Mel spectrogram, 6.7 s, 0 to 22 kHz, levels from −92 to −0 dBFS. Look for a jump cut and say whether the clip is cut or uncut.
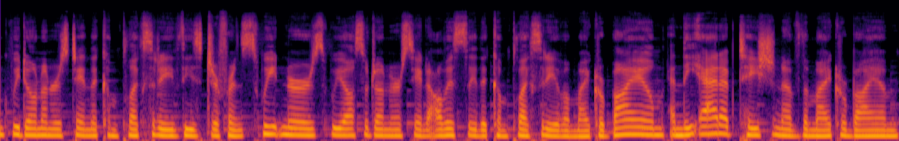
cut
